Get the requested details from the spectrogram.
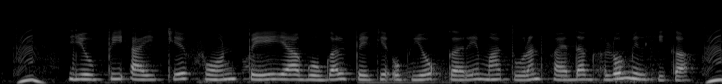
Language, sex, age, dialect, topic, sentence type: Chhattisgarhi, female, 18-24, Central, banking, question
